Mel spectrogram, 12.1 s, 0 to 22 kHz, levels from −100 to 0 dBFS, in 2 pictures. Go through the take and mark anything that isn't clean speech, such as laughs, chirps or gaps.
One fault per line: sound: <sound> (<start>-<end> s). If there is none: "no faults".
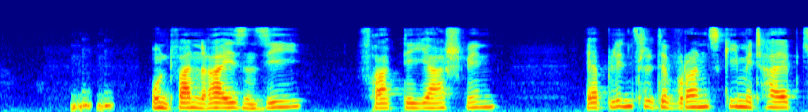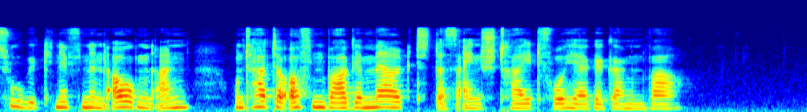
sound: laugh (0.5-0.9 s)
